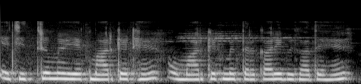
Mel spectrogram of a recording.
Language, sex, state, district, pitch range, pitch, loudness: Hindi, female, Telangana, Hyderabad, 235-255 Hz, 245 Hz, -12 LUFS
